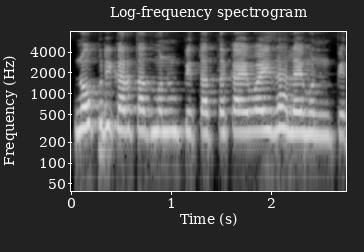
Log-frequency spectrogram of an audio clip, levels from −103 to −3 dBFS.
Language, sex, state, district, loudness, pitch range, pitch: Marathi, female, Maharashtra, Pune, -23 LUFS, 270-295 Hz, 280 Hz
